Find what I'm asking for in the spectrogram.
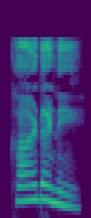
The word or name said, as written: ಕಠಾಣೆ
